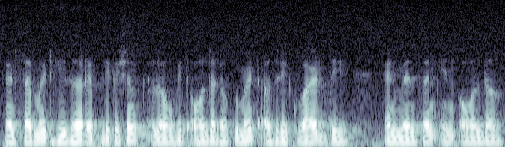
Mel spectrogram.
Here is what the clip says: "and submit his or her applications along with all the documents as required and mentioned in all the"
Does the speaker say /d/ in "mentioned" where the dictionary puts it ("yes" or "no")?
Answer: no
